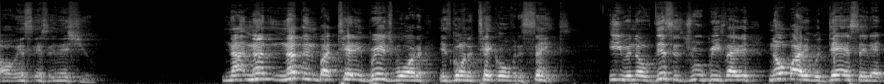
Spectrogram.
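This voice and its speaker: A man with a fairly high voice hosts a loose sports talk show. He rants in an animated way, restarting his words and using folksy slang. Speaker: podcast host. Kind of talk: casual sports rant.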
